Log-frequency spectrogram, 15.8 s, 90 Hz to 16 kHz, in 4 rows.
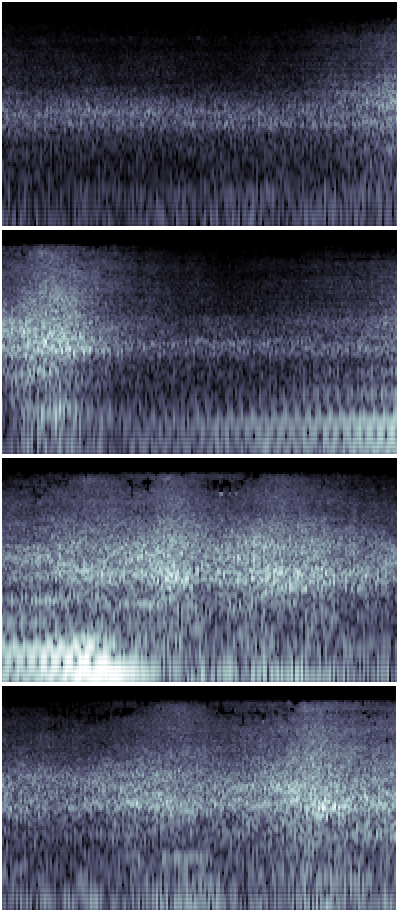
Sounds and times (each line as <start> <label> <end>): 0.0 traffic highway medium speed vehicle pass bys 15.7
